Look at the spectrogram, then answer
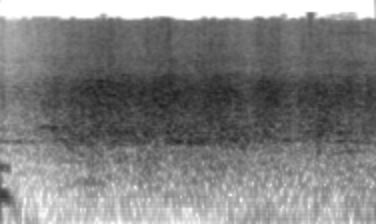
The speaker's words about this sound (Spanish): aquí en el Hotel Beatriz de la capital, por cierto, abarrotado de la intervención de Feijóo, que a primera hora, cuando comenzaba este acto, hacía su aparición dándose un baño de masas y al ritmo de aplausos y vítores de presidente.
